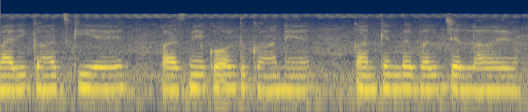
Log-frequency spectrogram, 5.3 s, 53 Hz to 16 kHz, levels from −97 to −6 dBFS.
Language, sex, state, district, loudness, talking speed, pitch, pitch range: Hindi, female, Uttar Pradesh, Saharanpur, -18 LUFS, 195 wpm, 170 Hz, 165-180 Hz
